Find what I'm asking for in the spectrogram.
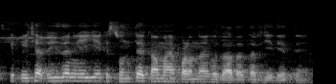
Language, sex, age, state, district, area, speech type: Urdu, male, 18-30, Uttar Pradesh, Shahjahanpur, urban, spontaneous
